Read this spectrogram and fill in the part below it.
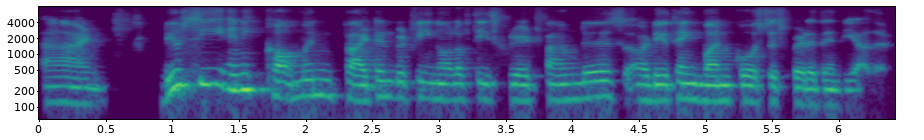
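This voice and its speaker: A man's voice: medium pitch, animated, a little fast. A man in his thirties hosting a conversational interview over a video call from a plain room. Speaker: show host, interviewer.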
